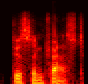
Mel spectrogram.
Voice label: "disinfest", American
